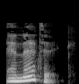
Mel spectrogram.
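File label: "enatic", British English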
